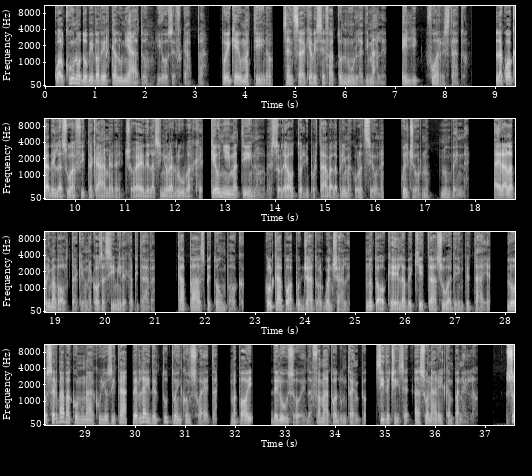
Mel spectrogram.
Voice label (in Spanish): audiolibro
